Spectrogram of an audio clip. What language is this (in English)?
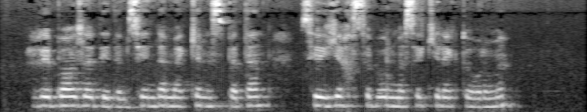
Uzbek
